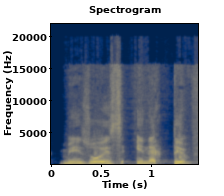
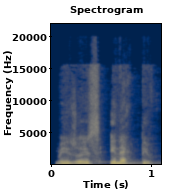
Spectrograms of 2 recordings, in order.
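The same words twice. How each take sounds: First: "Meso is inactive" spelled out very slowly, each word drawn apart; slow emphatic statement. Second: "meso is inactive" repeated much softer and lower. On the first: Teacher to students, dictating the key rule slowly. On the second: Teacher repeating the rule, quietly, to let it sink in. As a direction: echo it quietly to yourself. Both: Shown as a demonstration.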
